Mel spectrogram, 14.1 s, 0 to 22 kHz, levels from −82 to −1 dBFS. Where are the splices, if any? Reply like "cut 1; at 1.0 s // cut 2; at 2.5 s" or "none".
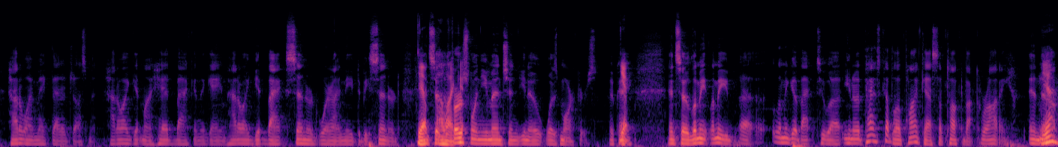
cut 1; at 5.5 s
